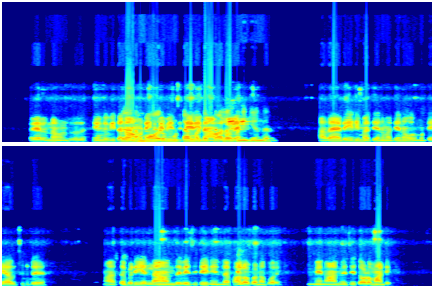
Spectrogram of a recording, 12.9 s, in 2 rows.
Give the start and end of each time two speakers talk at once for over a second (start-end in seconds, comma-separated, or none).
1.8-3.5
